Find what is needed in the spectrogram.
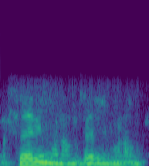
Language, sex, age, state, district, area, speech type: Tamil, male, 30-45, Tamil Nadu, Tiruvarur, rural, conversation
